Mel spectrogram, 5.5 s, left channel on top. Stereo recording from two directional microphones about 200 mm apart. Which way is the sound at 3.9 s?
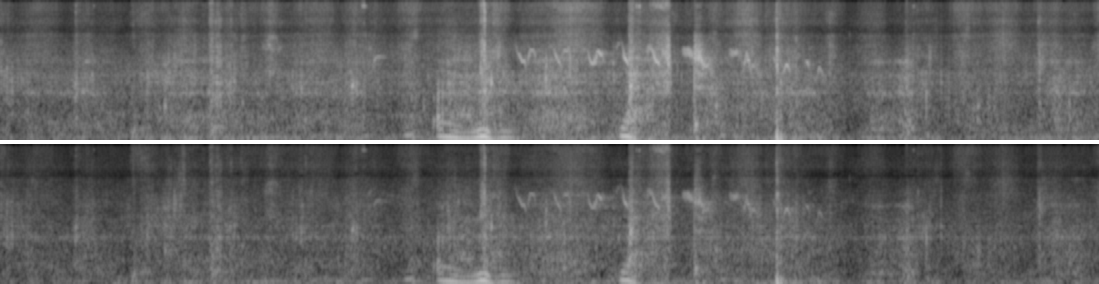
50° left (ahead or behind).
